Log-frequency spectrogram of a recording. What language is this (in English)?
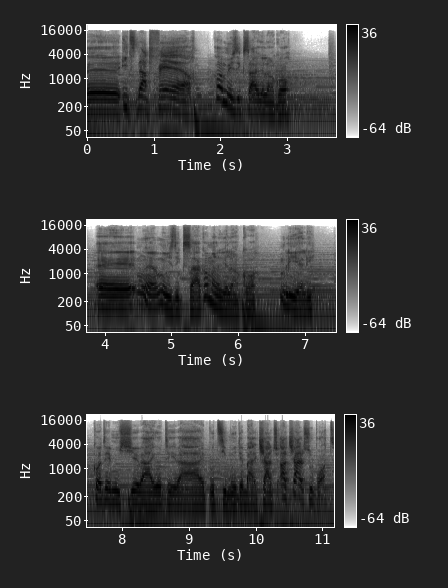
French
